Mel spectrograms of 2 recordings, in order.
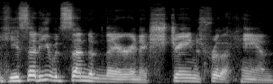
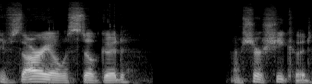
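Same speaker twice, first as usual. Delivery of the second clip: sad, mumbling character voice; 3 semitones lower than usual. Narrating the game, the speaker voices Lulu answering the players in a sad voice. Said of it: "Lulu kind of says in a sad voice".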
